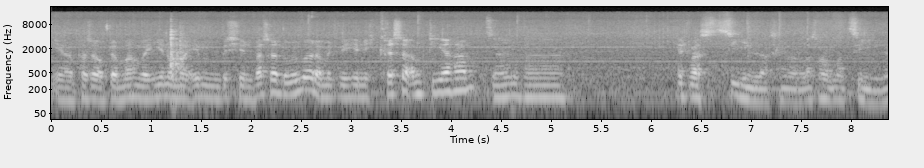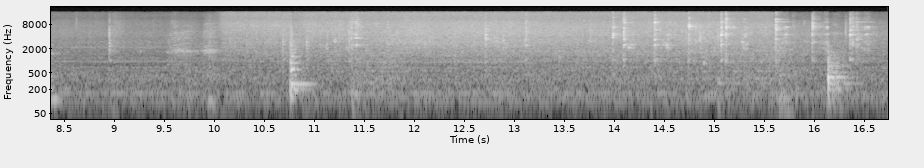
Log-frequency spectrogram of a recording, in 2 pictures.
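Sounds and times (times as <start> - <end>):
cherries and onions sizzling in a frying pan: 0.0 - 16.7
speech: 0.1 - 5.3, 6.3 - 8.6
stirring scraping clinks in a frying pan: 14.0 - 16.7.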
